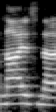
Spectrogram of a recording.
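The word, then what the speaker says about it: Knysna: It's very difficult for tourists to pronounce because when I speak about Neisner and then I write it with a K, people think it's a different town completely, but it's not. It's spelled K in like Kneisner.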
